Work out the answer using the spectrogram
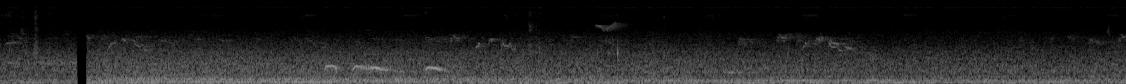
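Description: Birds calling now and then, short high chirps with a few lower notes about three to four seconds in, over a steady low background hum.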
